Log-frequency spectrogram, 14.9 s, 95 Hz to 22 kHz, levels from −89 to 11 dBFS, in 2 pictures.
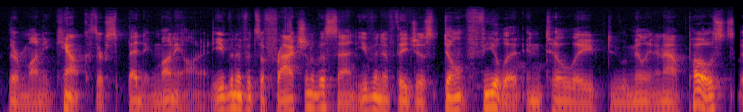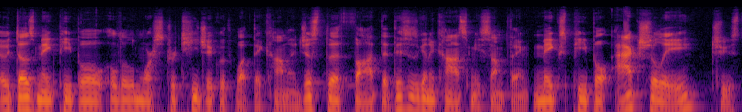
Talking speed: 240 wpm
